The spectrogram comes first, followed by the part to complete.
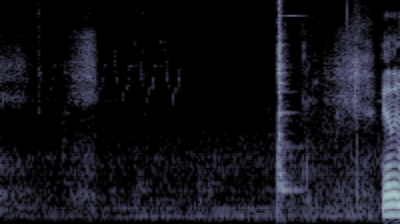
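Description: A single sharp metallic clink with a brief ring, about three quarters of the way through, from a steel washer and hairpin clip going onto a tractor's three-point hitch stabilizer pin.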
